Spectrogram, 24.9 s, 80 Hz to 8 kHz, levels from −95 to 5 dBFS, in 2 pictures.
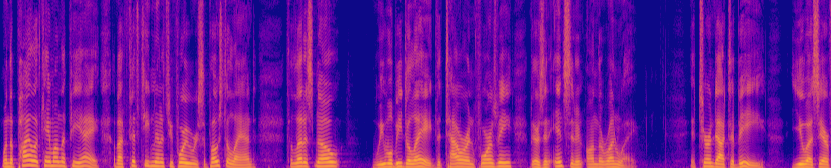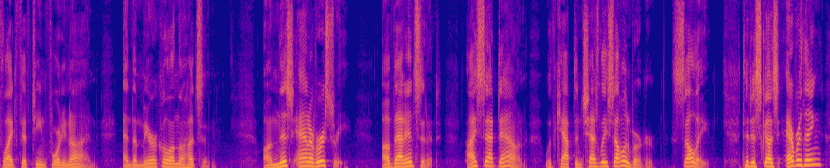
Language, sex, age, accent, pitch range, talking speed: English, male, 60-79, American, 140-190 Hz, 160 wpm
